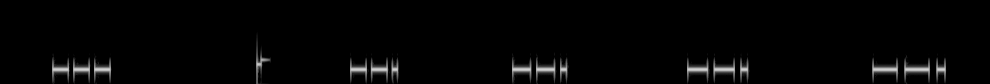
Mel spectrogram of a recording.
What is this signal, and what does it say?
Morse code, heard as a keyed tone, about 20 wpm, spaced as for 6 wpm, 700 Hz. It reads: O GGGG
